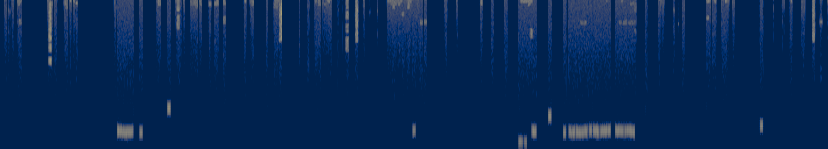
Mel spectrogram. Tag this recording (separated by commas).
Music, Female singing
